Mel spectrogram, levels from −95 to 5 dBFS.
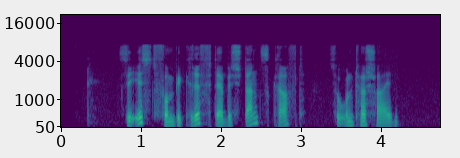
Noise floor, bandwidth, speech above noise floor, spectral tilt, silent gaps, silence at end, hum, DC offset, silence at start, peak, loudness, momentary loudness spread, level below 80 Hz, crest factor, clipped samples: -69 dBFS; 7.4 kHz; 30 dB; -4.5 dB/octave; none; 0.55 s; none; under 0.1%; 0.75 s; -18 dBFS; -39 LUFS; 8 LU; -78 dBFS; 22 dB; under 0.1%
